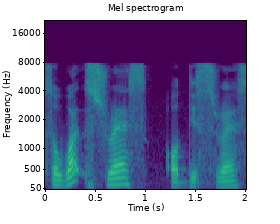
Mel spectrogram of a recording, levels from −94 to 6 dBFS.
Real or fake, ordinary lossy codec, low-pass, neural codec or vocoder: real; none; none; none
